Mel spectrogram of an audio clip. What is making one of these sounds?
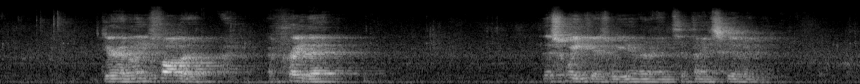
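An elderly man preaches through a microphone in a large echoing hall, speaking with emphasis in short bursts.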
